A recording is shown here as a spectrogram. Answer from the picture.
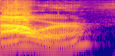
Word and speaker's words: hour: look at right if you look at an hour the age and hour is silent so actually you're saying something like this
